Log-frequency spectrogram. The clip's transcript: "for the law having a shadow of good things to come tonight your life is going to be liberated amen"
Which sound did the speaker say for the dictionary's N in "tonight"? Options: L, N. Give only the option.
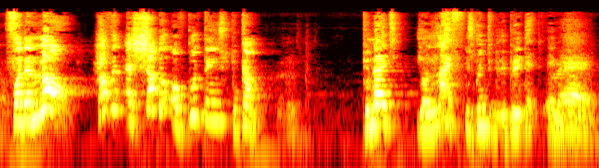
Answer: N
